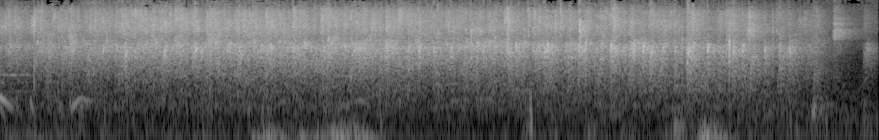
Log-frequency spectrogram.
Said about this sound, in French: Alors, je pense qu'on peut les applaudir. Merci.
